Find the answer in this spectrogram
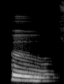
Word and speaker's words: peuvent: Je peux, tu peux, il, elle peut, nous pouvons, vous pouvez, ils, elles peuvent. Peuvent. So the V is pronounced. Ils, elles peuvent. Don't worry, this is silent.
